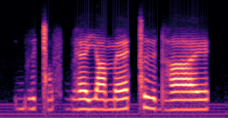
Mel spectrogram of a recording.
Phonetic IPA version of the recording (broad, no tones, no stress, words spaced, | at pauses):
bʱɨɡ͡ǀɔfbʱɛ jamɛ ǀɨ dʱae̯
